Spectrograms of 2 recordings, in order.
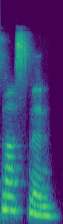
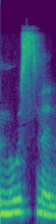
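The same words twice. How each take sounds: First: The name is pronounced in a plain English style. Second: The name is pronounced in a German style. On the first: The speaker calls it right. "but it's just Mussman" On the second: The speaker calls it wrong. "make it fancy and go old German with the Mussman"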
